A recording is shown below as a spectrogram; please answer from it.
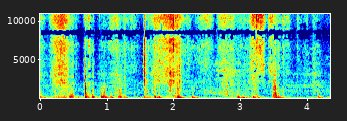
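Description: Handling noise in a car boot: rustling, with several light knocks and clicks as a plastic crate and its contents are moved about.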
